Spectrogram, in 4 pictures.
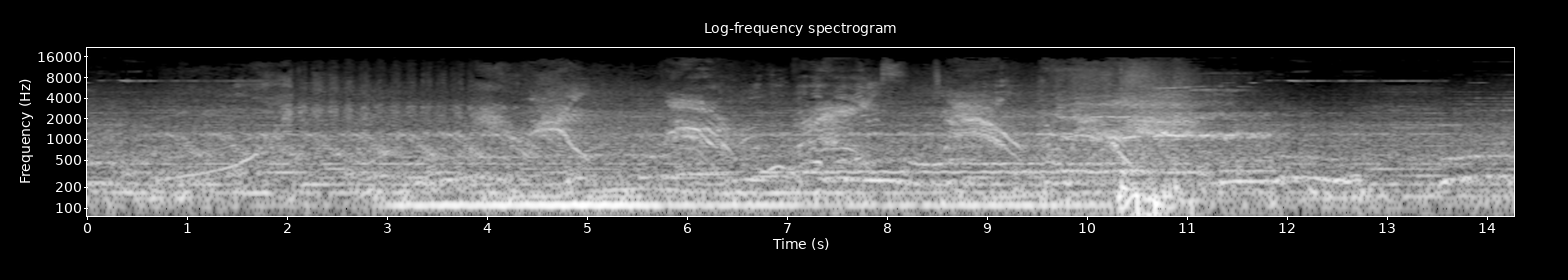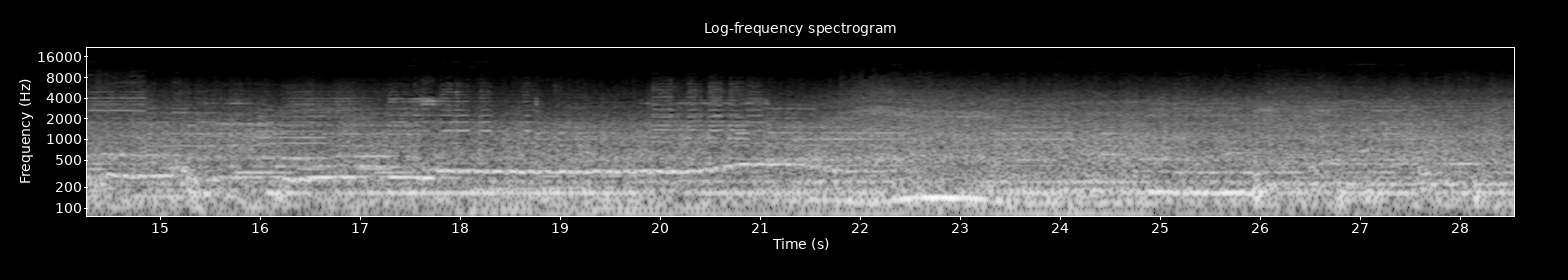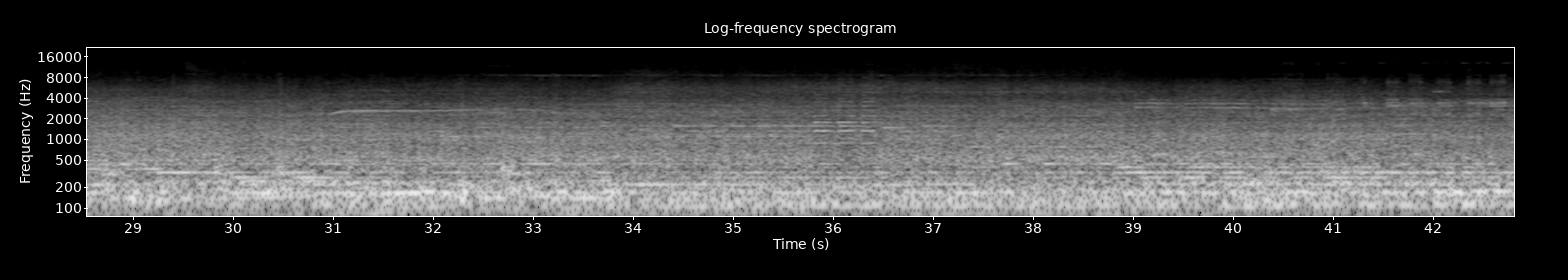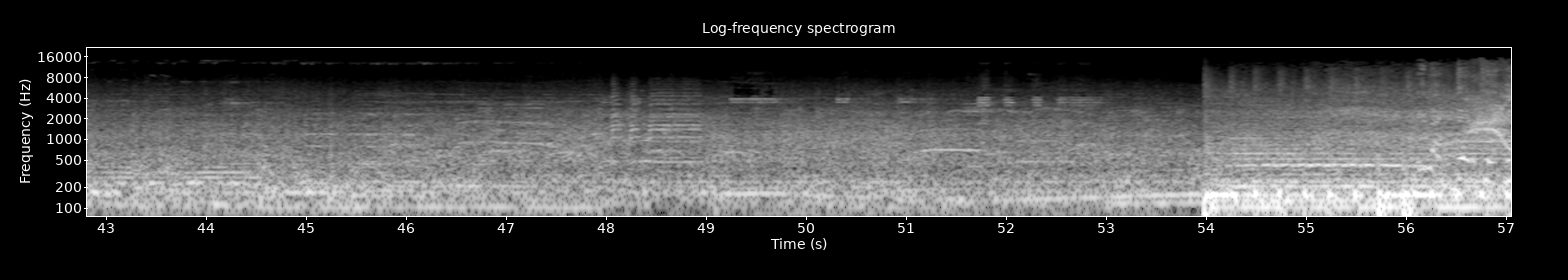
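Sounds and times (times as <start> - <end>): car engines in traffic jam: 0.0 - 57.0.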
